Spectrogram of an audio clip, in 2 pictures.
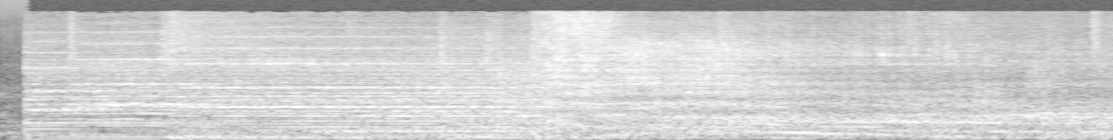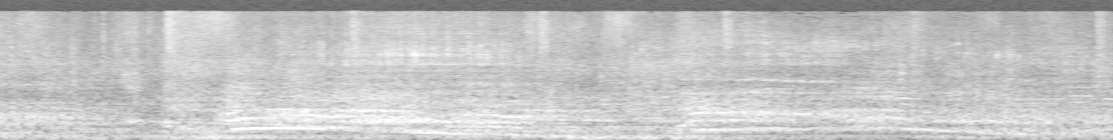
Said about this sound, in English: After defeating Scar, Simba reclaims his throne and roars, magically restoring the Pride Lands to its former glory.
